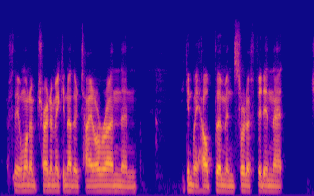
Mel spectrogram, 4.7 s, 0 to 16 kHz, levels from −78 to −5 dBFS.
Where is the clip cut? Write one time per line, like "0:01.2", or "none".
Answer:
0:02.9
